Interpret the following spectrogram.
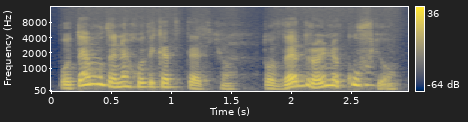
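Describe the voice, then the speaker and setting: A man's voice: fairly high pitch, very animated, gravelly, warm tone, slightly rough, full character voice. A man voicing a bold, cheerful young girl in a storybook reading, cheeky and boastful. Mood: playful.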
